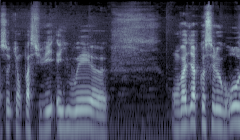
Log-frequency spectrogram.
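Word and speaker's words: Heiyue: Ou alors je disais tout le temps Eiyu quand j'ai fait mon let's play Zero no Kiseki, mais apparemment le nom de leur organisation ça se prononce bien Eiyue.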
